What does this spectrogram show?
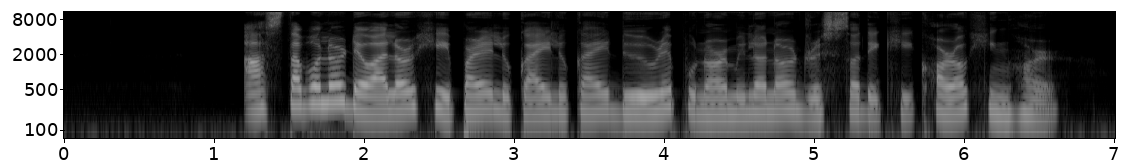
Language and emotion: Assamese, neutral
